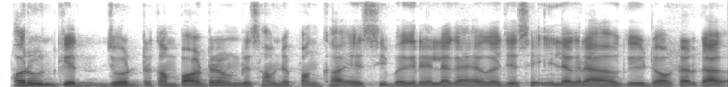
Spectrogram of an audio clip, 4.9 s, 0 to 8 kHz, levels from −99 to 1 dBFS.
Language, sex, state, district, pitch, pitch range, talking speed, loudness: Hindi, male, Bihar, Sitamarhi, 130 Hz, 125-135 Hz, 260 wpm, -31 LUFS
